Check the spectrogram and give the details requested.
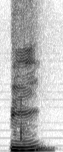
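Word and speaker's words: pay: ये लिखा हुआ है पी ए वाई। तो देखिए कैसे लिखेंगे पी का मतलब हुआ प ठीक है और ए वाई मतलब ए तो ये हो गया पे ठीक है उसके बाद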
